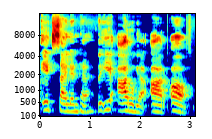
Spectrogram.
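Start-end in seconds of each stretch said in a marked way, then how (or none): 2.0-3.1 आर stretched into a long drawn-out अ sound; आर said very slowly and a little louder, showing the अ sound; sound demo. Shown as a demonstration. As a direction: drag out the vowel of आर so its opening sound is heard. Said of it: "यानी ए का sound दे रहा है".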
